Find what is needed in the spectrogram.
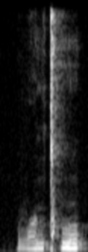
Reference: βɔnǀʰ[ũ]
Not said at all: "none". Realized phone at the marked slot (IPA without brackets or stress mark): ũ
